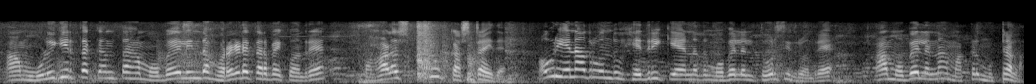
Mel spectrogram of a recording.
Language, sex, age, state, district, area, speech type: Kannada, female, 45-60, Karnataka, Vijayanagara, rural, spontaneous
